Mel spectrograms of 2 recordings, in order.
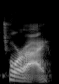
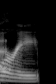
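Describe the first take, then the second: First: The last syllable sounds like 'eye'. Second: The last syllable does not sound like 'eye'. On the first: This is how the name is actually said. The speaker calls it right. "It's like Tor and then I" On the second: This is how the spelling seems to read. The speaker calls it wrong. "Looks like apostrophe I, like"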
